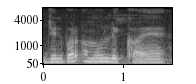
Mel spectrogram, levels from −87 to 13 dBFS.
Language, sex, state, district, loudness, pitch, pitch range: Hindi, male, Uttar Pradesh, Shamli, -14 LUFS, 165 Hz, 150-175 Hz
